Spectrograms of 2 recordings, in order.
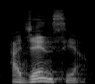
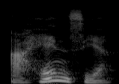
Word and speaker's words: agencia: G, when it's following by E or by I in Spanish, is pronounced like H. So we don't say agencia, we say agencia in Spanish. It's important that you know this pronunciation.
